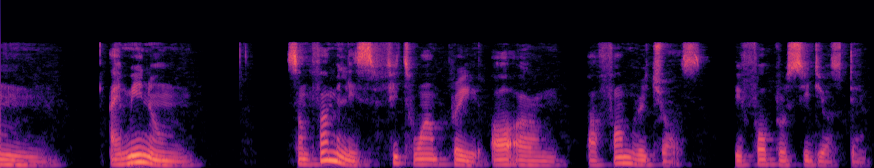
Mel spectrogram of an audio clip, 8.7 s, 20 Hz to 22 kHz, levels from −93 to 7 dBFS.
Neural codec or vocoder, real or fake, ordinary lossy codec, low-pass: none; real; none; none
